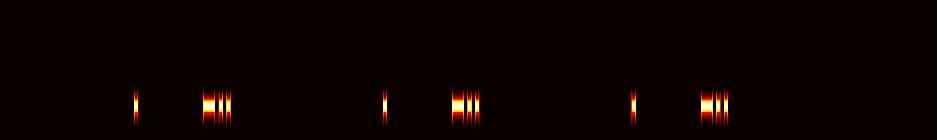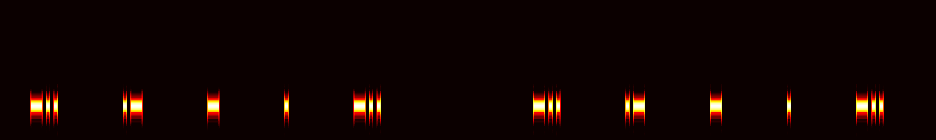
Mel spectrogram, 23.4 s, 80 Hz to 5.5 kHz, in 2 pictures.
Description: Morse code, heard as a keyed tone, about 25 wpm, spaced as for 9 wpm, 600 Hz. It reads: ED ED ED DATED DATED
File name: ED5 09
